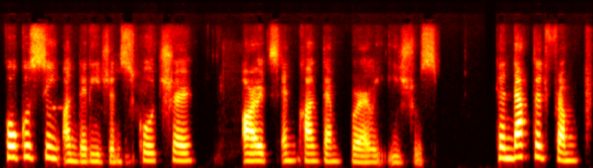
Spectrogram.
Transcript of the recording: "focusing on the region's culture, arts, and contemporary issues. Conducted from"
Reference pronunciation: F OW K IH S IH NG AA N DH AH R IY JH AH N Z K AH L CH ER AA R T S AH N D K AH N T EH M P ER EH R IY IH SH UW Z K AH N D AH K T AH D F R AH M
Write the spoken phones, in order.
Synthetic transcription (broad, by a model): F OW K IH S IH NG AA N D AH R IY JH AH N S K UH L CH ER AA R T S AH N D K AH N T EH M P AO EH R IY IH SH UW S K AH N D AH K T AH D F R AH M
